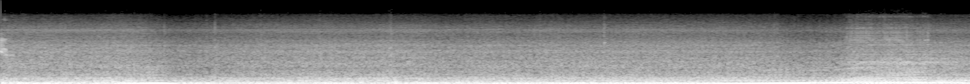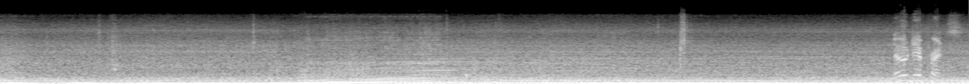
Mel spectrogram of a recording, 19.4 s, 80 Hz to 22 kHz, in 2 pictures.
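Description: A 1986 Mustang GT on a test drive with a newly fitted aluminum driveshaft on a hot day, its engine droning loudly and steadily from inside the cabin, rising and falling twice as it accelerates.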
